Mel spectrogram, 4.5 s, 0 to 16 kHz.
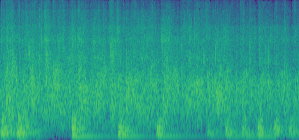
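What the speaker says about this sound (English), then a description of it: "Let's give them a hand clap for all the organization." A crowd applauds with steady clapping throughout at a Treaty 4 150th commemorative event, with a few voices murmuring and calling out faintly underneath.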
